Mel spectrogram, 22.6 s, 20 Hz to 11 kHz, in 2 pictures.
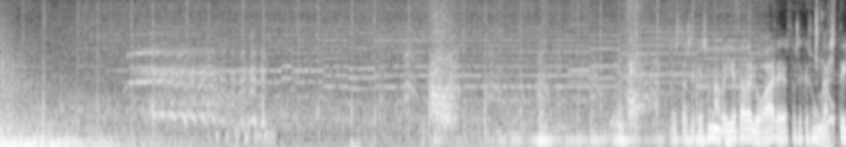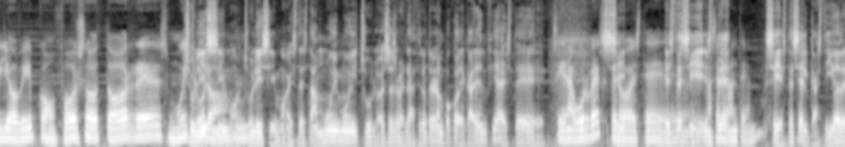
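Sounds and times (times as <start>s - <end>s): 
sleigh horse hooves clip-clopping: 0.2s - 10.2s
sleigh horse neighing: 1.7s - 3.6s, 5.4s - 9.0s
sleigh horse snorting: 5.4s - 9.2s
speech: 9.1s - 22.5s.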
